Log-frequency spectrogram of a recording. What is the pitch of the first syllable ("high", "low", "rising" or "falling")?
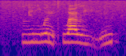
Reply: high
